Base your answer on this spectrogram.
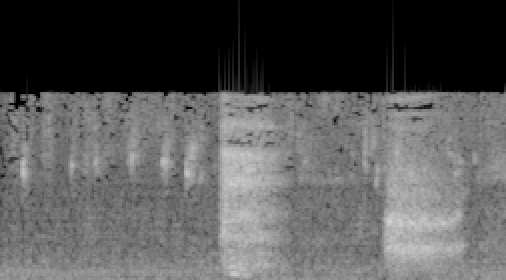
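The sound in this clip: Water running and splashing while someone bathes, with two louder gushing bursts rising over a soft, steady background of small drips and splashes.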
